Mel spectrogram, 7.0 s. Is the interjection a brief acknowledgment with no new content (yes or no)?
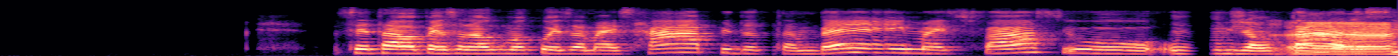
no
